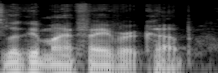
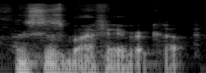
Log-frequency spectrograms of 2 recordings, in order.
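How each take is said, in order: First: Said in the usual way. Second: Unvoiced whisper. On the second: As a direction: whisper it to the camera. Whispered line about cup.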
